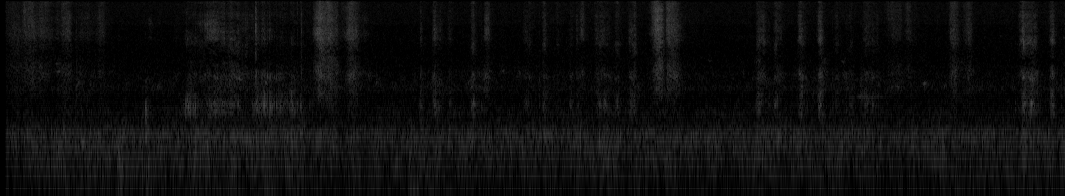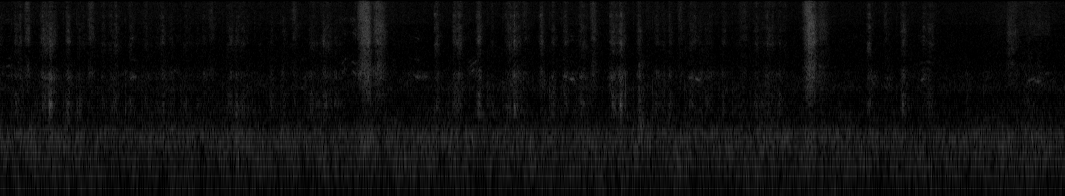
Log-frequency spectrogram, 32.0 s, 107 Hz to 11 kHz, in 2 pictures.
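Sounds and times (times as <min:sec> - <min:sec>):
pen scratching on paper: 0:02.8 - 0:05.4, 0:06.3 - 0:10.2, 0:11.3 - 0:14.6, 0:15.2 - 0:21.8, 0:22.4 - 0:28.4, 0:29.0 - 0:30.1.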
